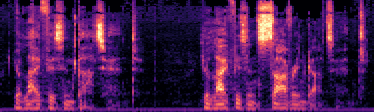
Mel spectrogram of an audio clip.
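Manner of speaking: soft unvoiced whisper of comfort; whispered reassurance. Pastor voicing Jesus comforting the fearful, whispered. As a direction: whisper the promise gently.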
